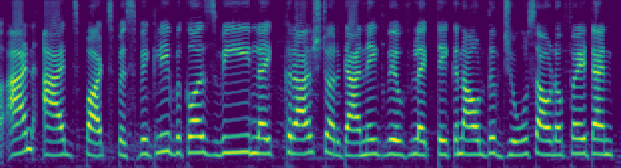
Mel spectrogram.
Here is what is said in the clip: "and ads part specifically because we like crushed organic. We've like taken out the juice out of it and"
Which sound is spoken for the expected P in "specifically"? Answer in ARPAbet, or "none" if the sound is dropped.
P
